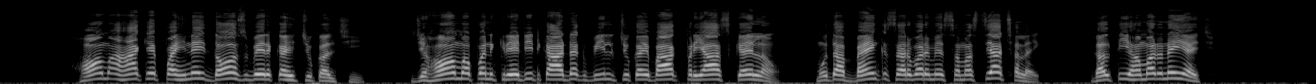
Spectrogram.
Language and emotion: Maithili, angry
